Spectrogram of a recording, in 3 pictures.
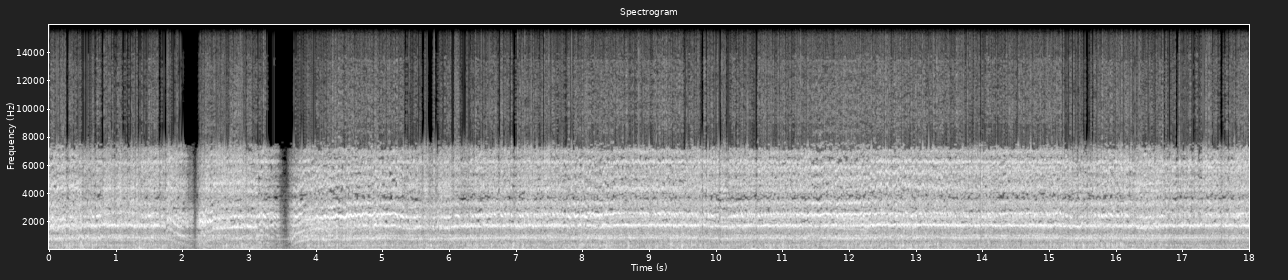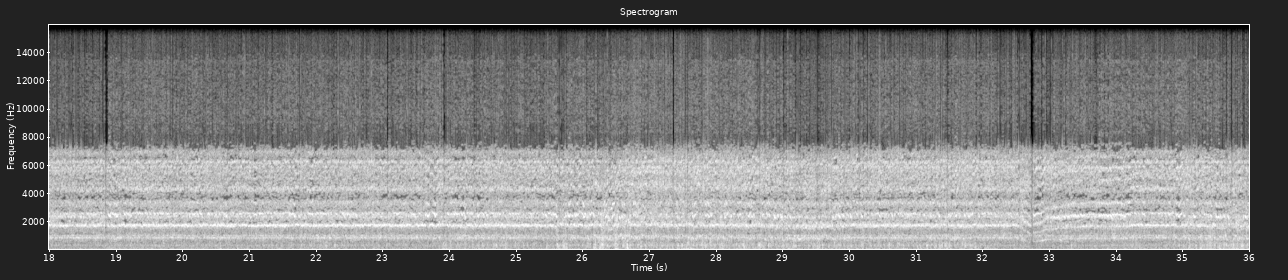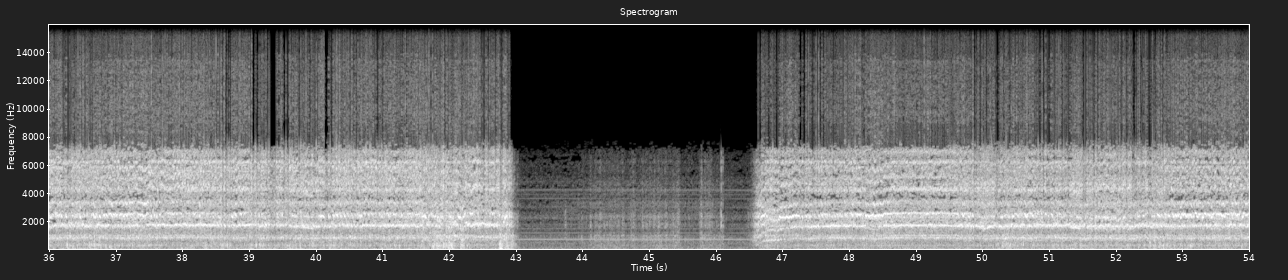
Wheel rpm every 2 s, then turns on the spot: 210, 130, 200, 230, 230, 230, 220, 230, 230, 230, 230, 230, 230, 240, 230, 230, 220, 220, 220, 230, 220, 120, 20, 120, 220, 220, 220.
44-46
